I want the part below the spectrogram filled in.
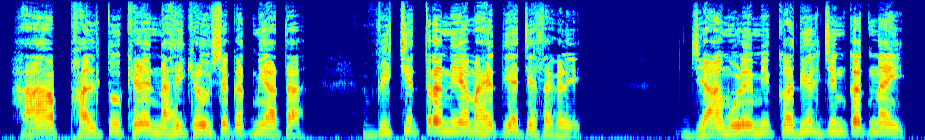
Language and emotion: Marathi, angry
